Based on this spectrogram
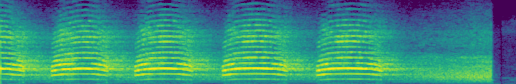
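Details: Peacock; scream; attracting mates, signalling danger, keeping in touch with the flock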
